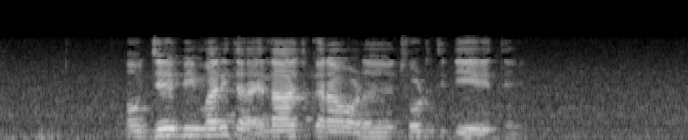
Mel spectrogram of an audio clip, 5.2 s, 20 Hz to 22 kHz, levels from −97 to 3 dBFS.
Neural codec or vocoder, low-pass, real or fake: none; 7.2 kHz; real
